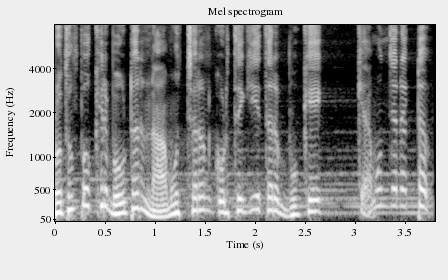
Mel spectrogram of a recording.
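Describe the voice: What we hear is plain reading aloud.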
